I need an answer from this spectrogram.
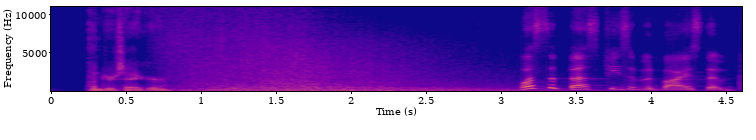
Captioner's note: thunder rumbles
